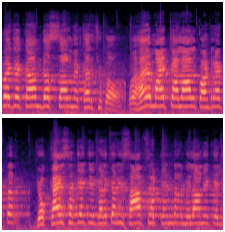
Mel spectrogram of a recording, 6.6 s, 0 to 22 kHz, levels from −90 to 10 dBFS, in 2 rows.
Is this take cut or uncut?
cut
